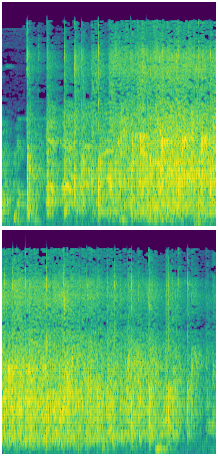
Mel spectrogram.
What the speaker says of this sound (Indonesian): Tepuk tangan setengah-setengah.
